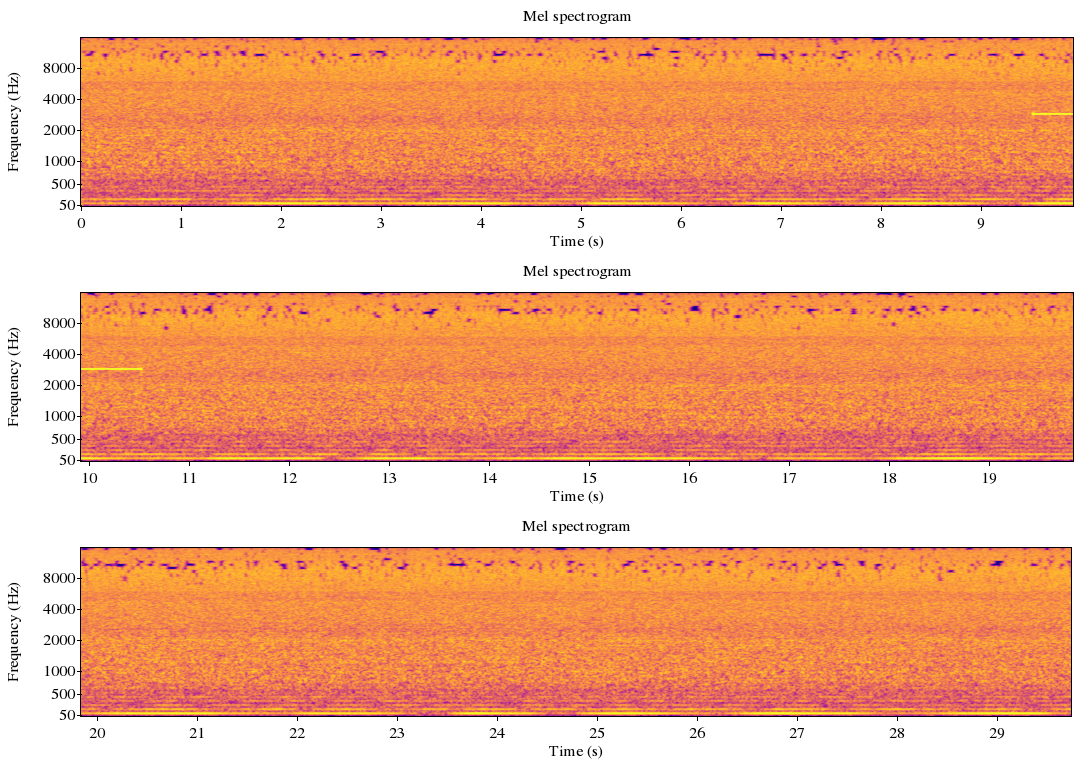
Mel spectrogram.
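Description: Aircraft engines drone steadily with a low, pulsing hum, as heard from inside a cockpit.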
